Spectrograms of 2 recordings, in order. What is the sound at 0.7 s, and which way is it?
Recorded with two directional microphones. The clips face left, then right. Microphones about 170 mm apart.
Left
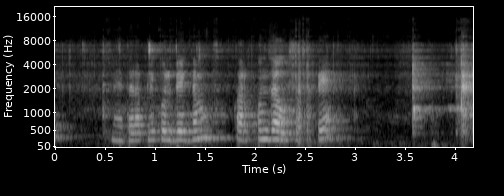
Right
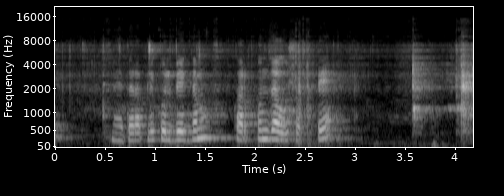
Speech, 35° right (ahead or behind).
